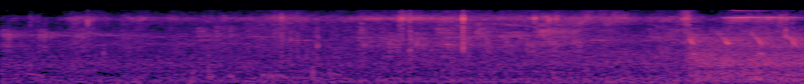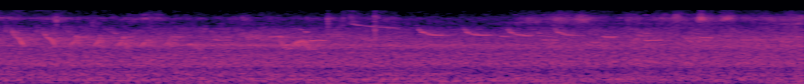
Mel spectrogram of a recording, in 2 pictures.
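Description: Small birds chirping in quick series of short high notes, some falling in pitch, over a steady low hum of city background noise that steps up in level about three and a half seconds in.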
